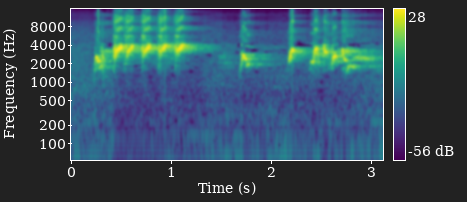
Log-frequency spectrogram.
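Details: Caged Red-whiskered Bulbul from Singapore producing keke calls on command: a rapid run of five loud, clipped chirps, then a short pause and a few more squeaky, slurred notes.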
